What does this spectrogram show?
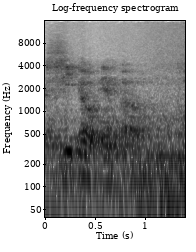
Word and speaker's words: comment: You'll notice in this one that in Como, you stop pronouncing the word essentially after the last vowel. So it kind of sounds like C-O-M-O.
